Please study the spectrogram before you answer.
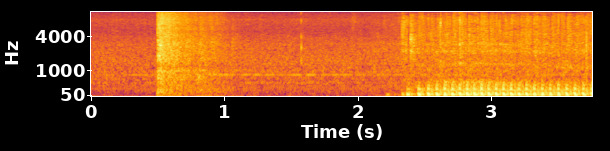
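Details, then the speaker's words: Five-year-old Yamaha Aerox scooter with a former low-idle, no-start ISC problem, started the next day after cleaning. A thump, then it catches into an even putter of three to four beats a second at correct idle RPM. Solved. "wala goods na goods na ' guys yan yung saktong RPM ng aerox 1516 so Ayos na solve na yung ating problem"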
